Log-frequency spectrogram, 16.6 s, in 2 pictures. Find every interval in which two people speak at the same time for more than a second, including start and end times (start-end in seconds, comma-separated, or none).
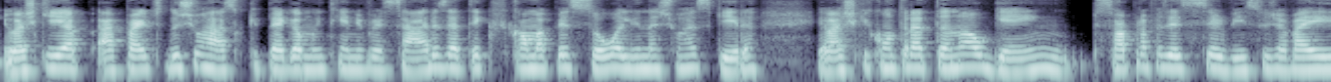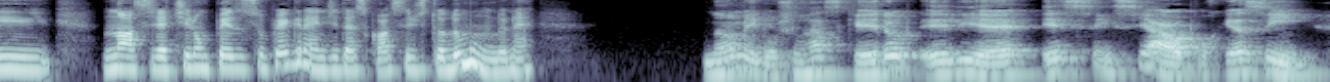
none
